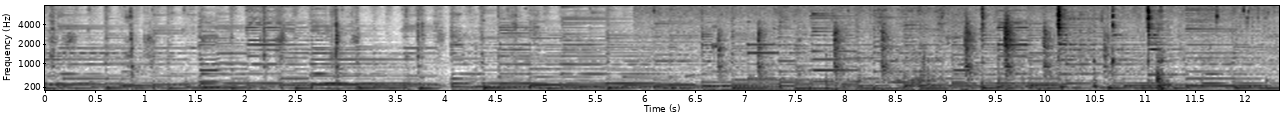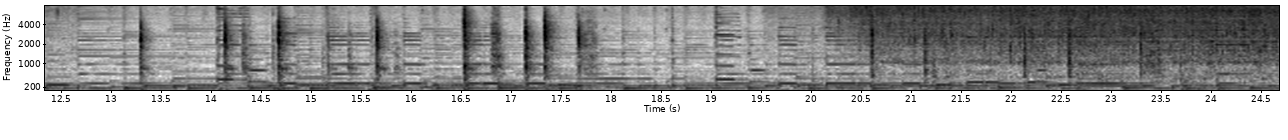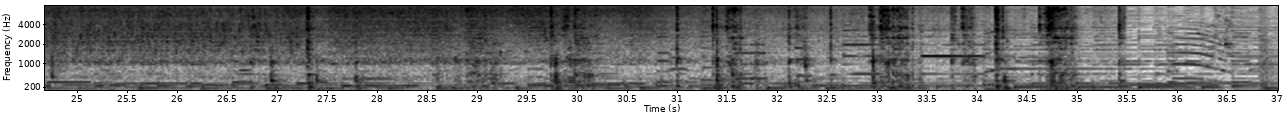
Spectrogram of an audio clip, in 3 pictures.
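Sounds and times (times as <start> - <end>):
vegetables sizzling in hot oil: 5.9 - 12.8, 19.4 - 35.5
spatula scraping a steel pot: 26.9 - 35.1.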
